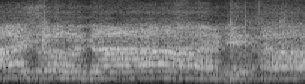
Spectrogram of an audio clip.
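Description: A group of men chanting a mourning lament (nauha) together, loud and continuous, with the sung line rising and falling in pitch.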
